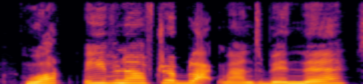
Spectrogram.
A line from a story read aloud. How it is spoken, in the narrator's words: slurred the elder, drunkenly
